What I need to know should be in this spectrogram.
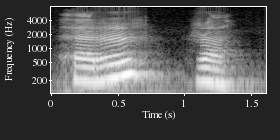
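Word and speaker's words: هرّة: ano yung vowel Nia may shadda tayo doon so Double ra and then fath and yung tamar buta which is silent So paano natin siya basahin har ra harra harra na ang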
